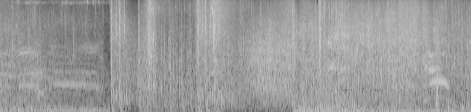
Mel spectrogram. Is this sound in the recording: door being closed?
no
